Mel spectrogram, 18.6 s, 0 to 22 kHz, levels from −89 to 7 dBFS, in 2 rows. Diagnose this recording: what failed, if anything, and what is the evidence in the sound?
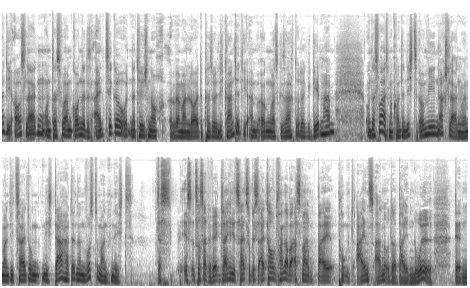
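Network side, at the receiver: there's a short stall from a late packet at 2.02 to 2.10 s. The jitter buffer ran dry, so the last bit of sound got held for about 45 ms until the packet showed up. Nothing's skipped; it just hangs briefly.

Same jitter buffer, now doing a slow-down from 3.12 to 5.55 s. It's rebuilding its reserve by repeating tiny pitch-period-sized slices, so the audio runs at about 95% speed with unchanged pitch. That stretches things by 123 ms, with a drawn-out feel.

Then the opposite, a jitter buffer speed-up from 7.43 to 8.48 s. The buffer had too much queued and trimmed short pieces repeatedly to cut the delay, roughly a tenth of a second in all. The sound runs at about 110% speed and feels hurried, but the pitch stays put.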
